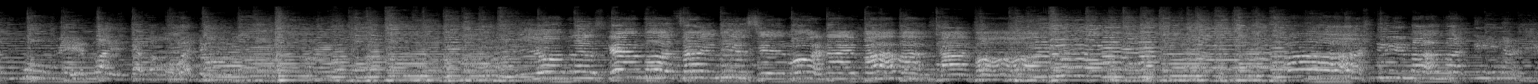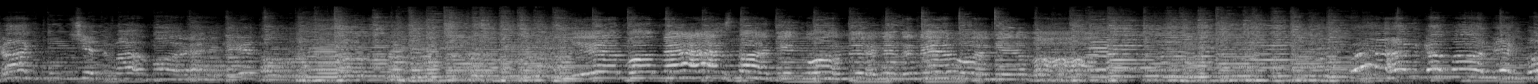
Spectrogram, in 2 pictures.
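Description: Albanian folk ensemble playing live: plucked long-necked çifteli lutes and a bowl-backed lute, with an accordion and a bowed string instrument, while a man sings the melody over them.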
